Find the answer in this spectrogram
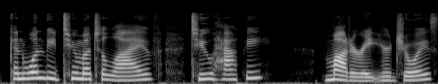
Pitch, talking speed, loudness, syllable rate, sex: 225 Hz, 150 wpm, -19 LUFS, 5.2 syllables/s, female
